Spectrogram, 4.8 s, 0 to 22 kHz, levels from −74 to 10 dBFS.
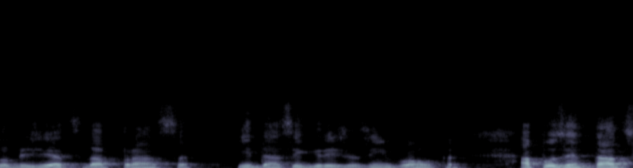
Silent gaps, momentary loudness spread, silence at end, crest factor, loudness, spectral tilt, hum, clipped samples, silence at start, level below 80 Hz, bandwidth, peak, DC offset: none; 14 LU; 0 s; 22 dB; -28 LUFS; -8.5 dB/octave; none; under 0.1%; 0 s; -62 dBFS; 8.2 kHz; -6 dBFS; under 0.1%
